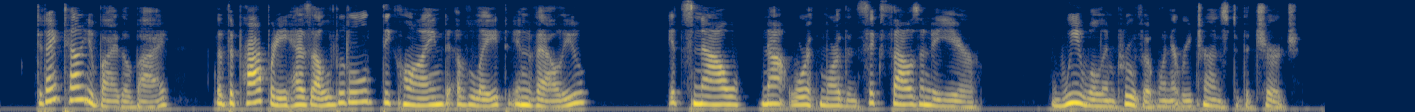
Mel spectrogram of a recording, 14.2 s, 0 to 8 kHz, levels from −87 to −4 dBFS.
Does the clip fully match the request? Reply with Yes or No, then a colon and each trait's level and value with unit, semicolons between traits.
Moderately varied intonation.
No: wide, 5.8 semitones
